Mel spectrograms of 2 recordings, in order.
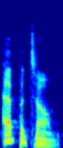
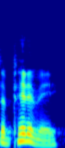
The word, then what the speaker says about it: epitome: So what is epitome? what is epitome? It's epitome. Whatever. He just mispronounced it.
